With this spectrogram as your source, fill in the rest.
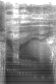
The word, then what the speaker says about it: Hermione: say Hermione, which is probably not how it's pronounced, but this is a post it's Hermione.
